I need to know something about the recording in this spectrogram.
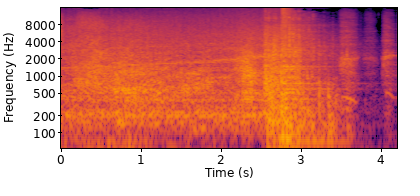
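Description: A noisy rush of cartoon sound effects with a loud crashing burst about two and a half seconds in, dying away near the end.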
